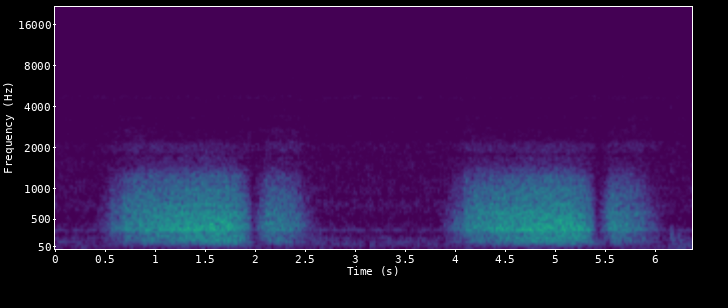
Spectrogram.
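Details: Lung auscultation in which breath sound is heard throughout inhalation and through the first half to two-thirds of exhalation before fading away: normal vesicular breath sounds.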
